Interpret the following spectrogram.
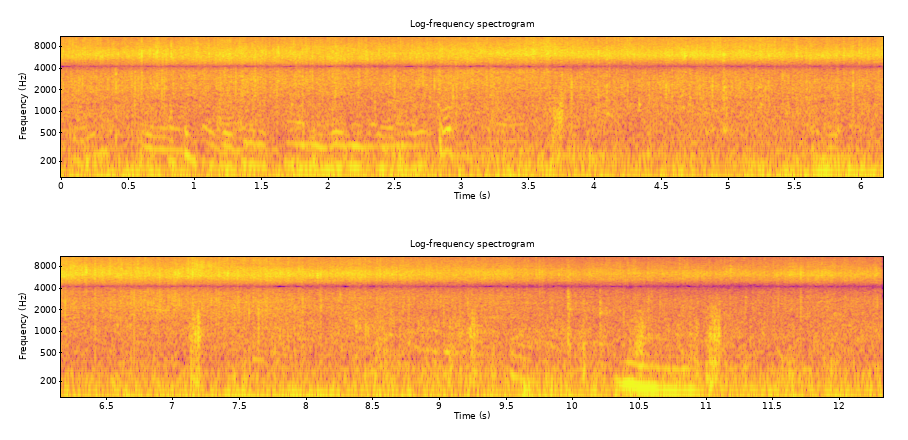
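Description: Sausages and rissoles sizzling on a barbecue hotplate: a steady hiss, with a few sharp clicks of metal tongs against the steel tray.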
